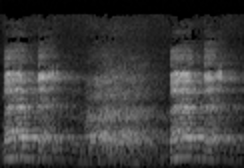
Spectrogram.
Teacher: Ketika bilang baba itu ada pantulan disebut dengan qalqalah.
